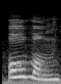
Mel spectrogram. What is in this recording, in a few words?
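"ou1meng2", Mandarin Chinese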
